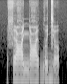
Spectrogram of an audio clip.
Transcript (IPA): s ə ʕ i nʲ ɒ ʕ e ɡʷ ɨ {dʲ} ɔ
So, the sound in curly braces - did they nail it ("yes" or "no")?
yes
